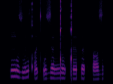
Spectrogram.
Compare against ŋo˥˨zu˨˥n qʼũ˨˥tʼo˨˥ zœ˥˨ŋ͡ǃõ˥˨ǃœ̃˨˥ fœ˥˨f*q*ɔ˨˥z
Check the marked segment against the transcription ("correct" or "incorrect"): correct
